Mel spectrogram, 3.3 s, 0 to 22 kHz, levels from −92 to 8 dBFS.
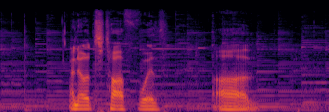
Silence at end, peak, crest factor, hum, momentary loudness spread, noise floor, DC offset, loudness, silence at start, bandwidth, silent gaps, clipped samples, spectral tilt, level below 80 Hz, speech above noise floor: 0 s; -12 dBFS; 20 dB; none; 20 LU; -48 dBFS; under 0.1%; -30 LUFS; 0 s; 15.5 kHz; none; under 0.1%; -5.5 dB/octave; -60 dBFS; 20 dB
